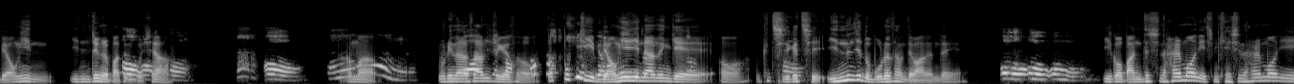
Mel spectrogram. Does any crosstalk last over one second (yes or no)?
yes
